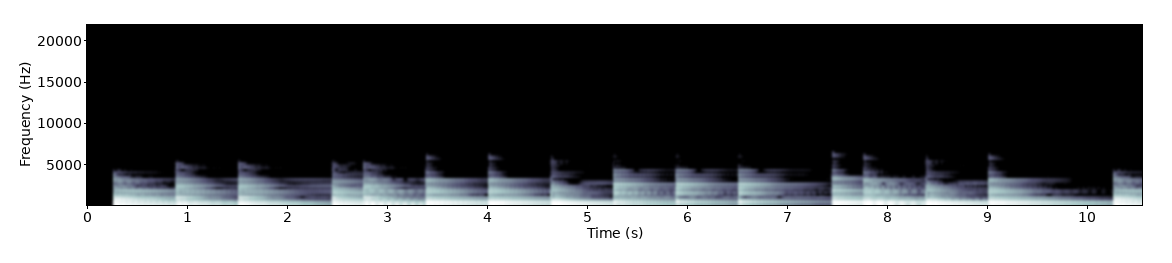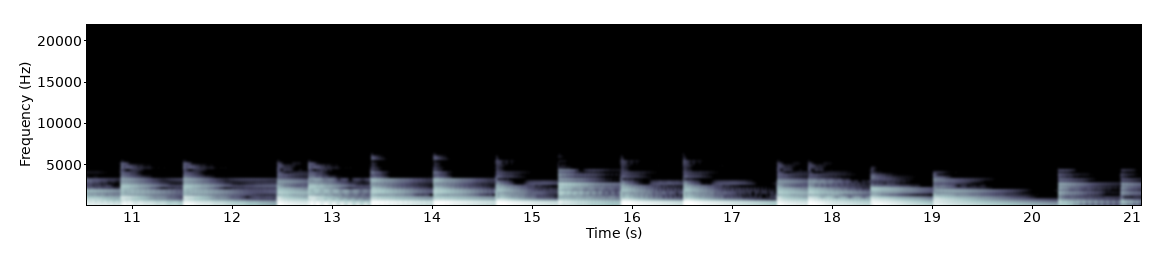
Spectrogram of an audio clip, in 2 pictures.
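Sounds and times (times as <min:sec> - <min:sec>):
piano: 0:00.2 - 0:21.0.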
